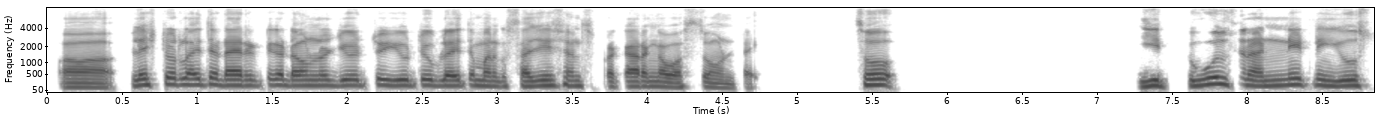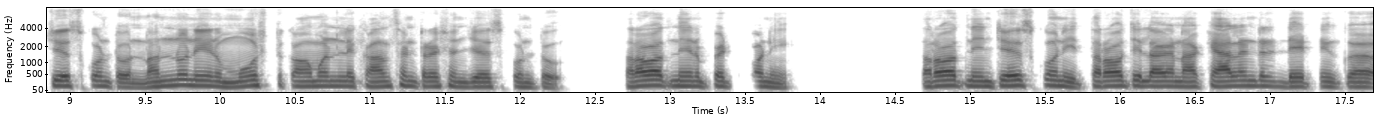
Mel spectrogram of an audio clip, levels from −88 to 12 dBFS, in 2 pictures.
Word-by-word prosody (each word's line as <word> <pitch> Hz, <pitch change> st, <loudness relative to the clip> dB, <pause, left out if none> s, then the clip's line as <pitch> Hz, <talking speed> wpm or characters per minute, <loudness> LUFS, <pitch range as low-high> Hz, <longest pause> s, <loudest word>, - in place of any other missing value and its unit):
ఆహ్, 115 Hz, -2 st, +1 dB
ప్లే 160 Hz, +2 st, +2 dB
స్టోర్‌లో 180 Hz, -2 st, 0 dB
అయితే, 175 Hz, -, -1 dB
డైరెక్ట్‌గ 160 Hz, +1 st, +2 dB
డౌన్లోడ్ 155 Hz, 0 st, -1 dB
చేయొచ్చు. 160 Hz, +2 st, -2 dB
యూట్యూబ్‌లొ 155 Hz, -1 st, +1 dB
అయితే 155 Hz, +2 st, -5 dB
మనకు 140 Hz, -1 st, -4 dB
సజెషన్స్ 145 Hz, +1 st, -1 dB
ప్రకారంగా 135 Hz, -1 st, +1 dB
వస్తూ 125 Hz, +1 st, -7 dB
ఉంటాయి. 95 Hz, -, -11 dB, 0.7 s
సో... 170 Hz, -, +5 dB, 1.8 s
ఈ -, -, +6 dB, 0.2 s
టూల్స్‌లన్నిటిని 165 Hz, -1 st, +1 dB
యూజ్ 150 Hz, 0 st, +1 dB
చేసుకుంటూ, 145 Hz, -3 st, 0 dB, 0.2 s
నన్ను 145 Hz, +6 st, +1 dB
నేను 145 Hz, -3 st, +1 dB
మోస్ట్ 155 Hz, +2 st, -2 dB
కామన్‌లీ 140 Hz, 0 st, 0 dB
కాన్సంట్రేషన్ 135 Hz, -1 st, -2 dB
జేసుకుంటూ, 125 Hz, -2 st, -3 dB, 0.5 s
తర్వాత 150 Hz, +3 st, +5 dB
నేను 140 Hz, -1 st, 0 dB
పెట్టుకొని, 130 Hz, -2 st, -3 dB, 1.0 s
తర్వాత 150 Hz, +3 st, +5 dB
నేను 140 Hz, -1 st, 0 dB
చేసుకొని, 155 Hz, -2 st, +2 dB
తర్వాత 140 Hz, +1 st, +3 dB
ఇలాగ 140 Hz, 0 st, +4 dB
నా 130 Hz, -, +3 dB
క్యాలెండర్ 145 Hz, +1 st, +2 dB
డేట్‌ని 130 Hz, 0 st, -2 dB
ఒక 130 Hz, -, -3 dB
145 Hz, 125 wpm, -22 LUFS, 135-155 Hz, 1.8 s, ఈ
